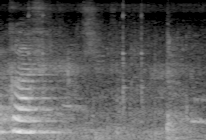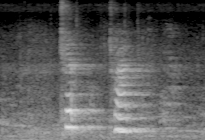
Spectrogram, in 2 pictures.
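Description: Speech only: a high voice speaking short lines, with a quiet gap of about three seconds between them.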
